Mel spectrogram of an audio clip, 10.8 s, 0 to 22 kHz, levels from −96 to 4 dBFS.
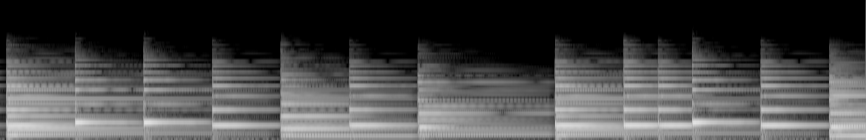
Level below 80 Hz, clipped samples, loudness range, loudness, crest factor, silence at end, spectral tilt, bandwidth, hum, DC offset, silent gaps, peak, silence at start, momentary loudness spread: -56 dBFS; under 0.1%; 4 LU; -19 LUFS; 16 dB; 0 s; -9 dB/octave; 5.2 kHz; none; under 0.1%; none; -2 dBFS; 0.1 s; 14 LU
